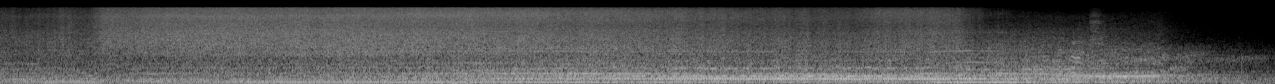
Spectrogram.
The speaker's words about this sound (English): Ideas? Well, that was a motorised road sweeper.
